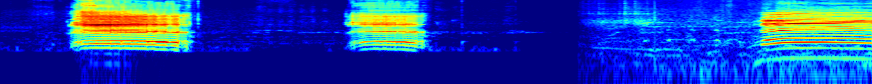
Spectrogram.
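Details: Sheep from a compilation of sheep sounds: two loud, harsh bleats a second apart, a stretch of faint rustling, then a longer, rising baa.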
